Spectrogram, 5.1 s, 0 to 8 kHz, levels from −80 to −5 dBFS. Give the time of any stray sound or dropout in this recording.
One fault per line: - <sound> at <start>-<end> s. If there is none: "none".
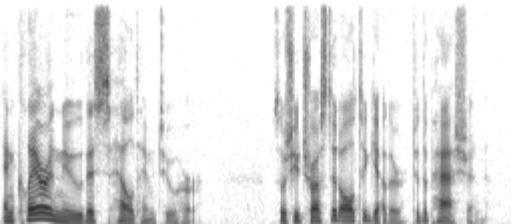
- dropout at 3.8-3.8 s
